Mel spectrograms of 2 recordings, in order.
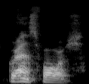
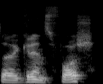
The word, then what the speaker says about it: Gränsfors: Gränsfors, if you go to their, that's the Americans say Gränsfors. It's pronounced Gränsfors.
